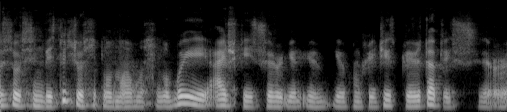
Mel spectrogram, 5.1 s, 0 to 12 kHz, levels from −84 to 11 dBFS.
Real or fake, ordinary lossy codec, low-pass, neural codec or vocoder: fake; AAC, 64 kbps; 9.9 kHz; autoencoder, 22.05 kHz, a latent of 192 numbers a frame, VITS, trained on one speaker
